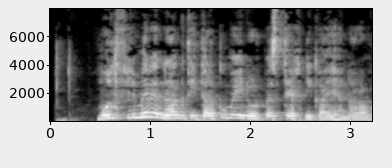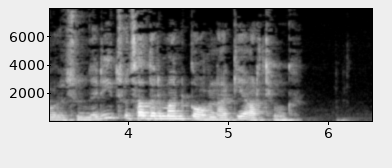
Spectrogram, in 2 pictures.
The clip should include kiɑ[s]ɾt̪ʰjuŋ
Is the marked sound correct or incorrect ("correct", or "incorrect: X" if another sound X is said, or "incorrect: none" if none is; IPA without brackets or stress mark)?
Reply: incorrect: none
